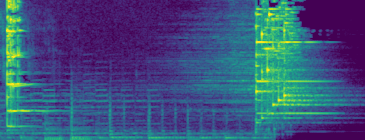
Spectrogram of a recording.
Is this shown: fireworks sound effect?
no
